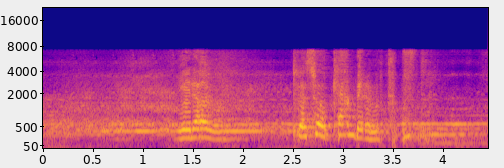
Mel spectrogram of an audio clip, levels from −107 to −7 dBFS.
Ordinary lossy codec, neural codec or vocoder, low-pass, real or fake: none; codec, 16 kHz, 1.1 kbps, Voila-Tokenizer; 7.2 kHz; fake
